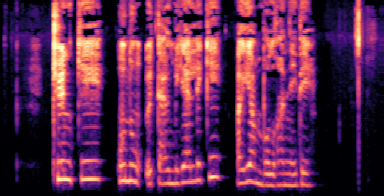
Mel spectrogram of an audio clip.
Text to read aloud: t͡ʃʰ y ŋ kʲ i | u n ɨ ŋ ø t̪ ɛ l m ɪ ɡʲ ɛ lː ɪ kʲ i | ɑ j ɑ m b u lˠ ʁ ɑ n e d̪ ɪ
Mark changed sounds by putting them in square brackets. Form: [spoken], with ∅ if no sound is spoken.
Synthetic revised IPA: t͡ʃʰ y ŋ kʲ i | u n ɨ ŋ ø t̪ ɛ l m ɪ ɡʲ ɛ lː ɪ kʲ i | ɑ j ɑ m b [o] lˠ ʁ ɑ n [i] d̪ ɪ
